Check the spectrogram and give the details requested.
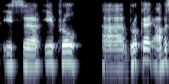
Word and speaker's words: Brucker: so much stuff uh it's is April uh Brooker right yes Brooker you said right very good you know a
